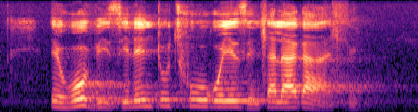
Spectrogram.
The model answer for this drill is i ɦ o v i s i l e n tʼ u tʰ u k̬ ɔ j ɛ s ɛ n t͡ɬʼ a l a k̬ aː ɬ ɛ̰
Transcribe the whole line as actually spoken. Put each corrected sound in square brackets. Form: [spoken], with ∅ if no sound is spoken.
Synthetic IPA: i ɦ o v i s i l e n tʼ u tʰ u k̬ ɔ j ɛ [z] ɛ n t͡ɬʼ a l a k̬ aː ɬ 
